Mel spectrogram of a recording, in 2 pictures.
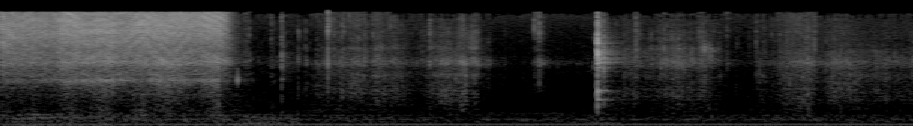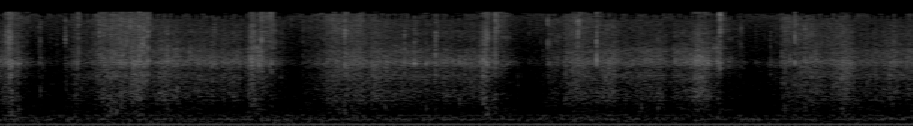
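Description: A short hiss of aerosol hairspray lasting about a second and a half, then faint, repeated strokes of a bristle paddle brush smoothing hair back, with one sharp click about four seconds in.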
